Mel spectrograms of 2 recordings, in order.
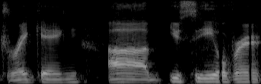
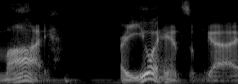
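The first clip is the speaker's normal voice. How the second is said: eccentric theatrical man voice, lower; 4 semitones lower than usual. Voicing an eccentric man who walks up to a player: eccentric man voice. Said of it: "an eccentric man ... he just goes".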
